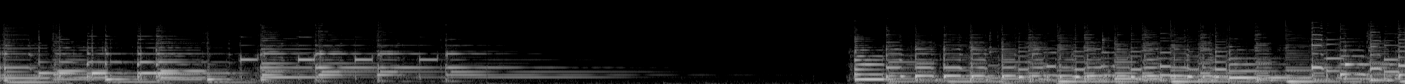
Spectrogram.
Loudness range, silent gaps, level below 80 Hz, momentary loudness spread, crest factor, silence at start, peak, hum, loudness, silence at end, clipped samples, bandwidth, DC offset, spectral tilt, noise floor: 13 LU; none; -50 dBFS; 12 LU; 14 dB; 0 s; -12 dBFS; none; -25 LUFS; 0 s; under 0.1%; 8.2 kHz; under 0.1%; -9 dB/octave; -67 dBFS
